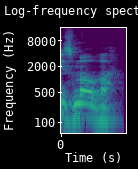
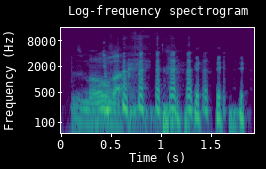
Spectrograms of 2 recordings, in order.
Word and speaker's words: zmowa: This podcast is nearly Zmova. Zmova. That should be easy to pronounce.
